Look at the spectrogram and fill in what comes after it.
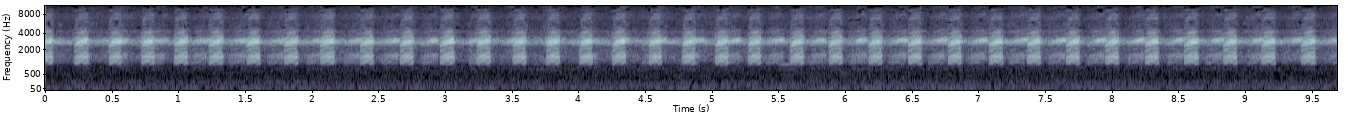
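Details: Frogs in a water dropwort (minari) field, recorded 14 May 2021, give rapid, steady croaks. Each is a short double-banded pulse, roughly three or four every second, and they keep an even rhythm over a faint low background hum.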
